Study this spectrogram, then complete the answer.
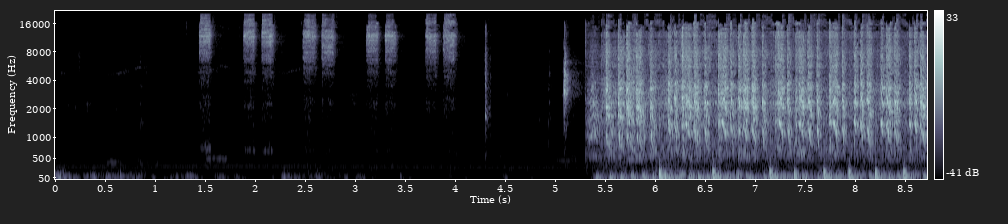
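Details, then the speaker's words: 1987 Yamaha FZR1000 unused 16 years, refurbished carbs fed by a gravity tank hung above them and given easy start spray: short, uneven cranking bursts that won't catch, a bit of exhaust smoke, then it suddenly fires and runs rough and fast; hard starting. "I think it's going to go. Nearly. Bit of smoke came out of the exhaust. What do you reckon? Bit more easy start?"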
